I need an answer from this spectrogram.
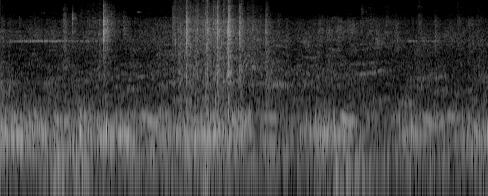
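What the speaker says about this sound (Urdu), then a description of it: "تو یہ ماشاءاللہ سے فروز پوری پرندہ ہے جی, اور نسل کے قریب پرندہ ہے یہ اپنی" A Ferozpuri pigeon coos in low, rolling phrases that repeat across the stretch, close and moderately loud, with a few brighter chirps from other birds nearby and no speech.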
